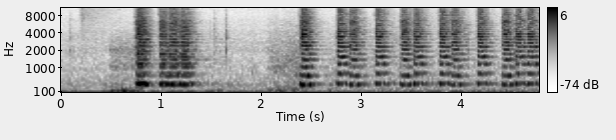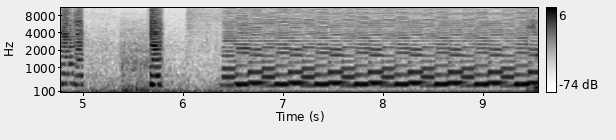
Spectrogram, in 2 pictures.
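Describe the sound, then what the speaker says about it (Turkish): A truck horn in Euro Truck Simulator 2, modded with a Neoplan Cityliner bus, honks loudly and close in short repeated blasts of uneven rhythm, then gives way to a steady warbling tone. "Kamyonlardaki korna buydu."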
